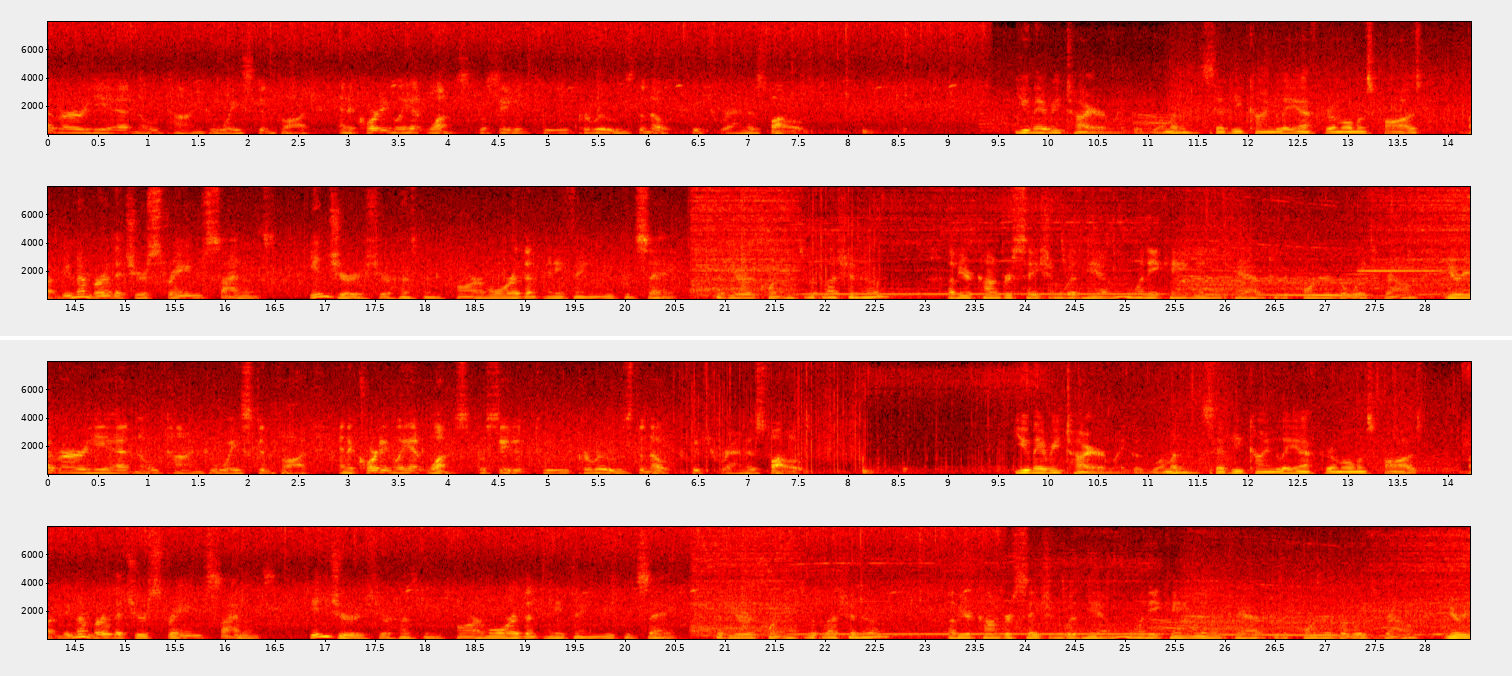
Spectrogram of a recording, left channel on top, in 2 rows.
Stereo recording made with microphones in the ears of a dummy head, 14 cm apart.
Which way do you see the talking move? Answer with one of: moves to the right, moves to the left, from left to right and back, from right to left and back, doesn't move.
moves to the left.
